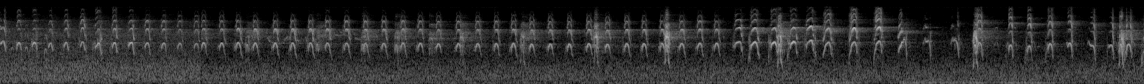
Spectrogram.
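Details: Fledgling-age great spotted woodpecker chicks in a nest hole, begging loudly as a parent brings food, in a forest park in Yekaterinburg on 28 June 2018; shrill, harsh chirps repeated rapidly and steadily, stacked with bright overtones, about 80 per minute.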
